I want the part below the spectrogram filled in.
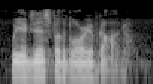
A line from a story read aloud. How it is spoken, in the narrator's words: Charlene said in a flat, monotone voice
